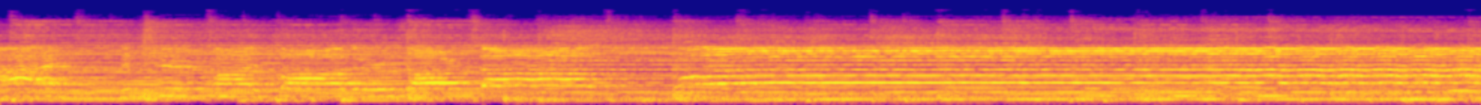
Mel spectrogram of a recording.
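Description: A woman singing a slow gospel song with accompaniment; about halfway through, one long note is held to the end.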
